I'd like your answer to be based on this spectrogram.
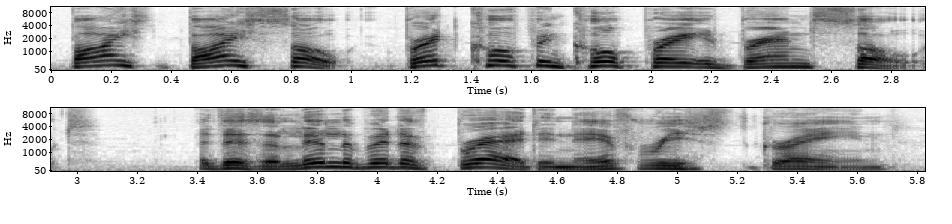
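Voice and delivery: hammed-up commercial voiceover; mock ad read. A streamer pitching a fake canned product, mock ad voice. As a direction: sell the product like a cheesy TV advert.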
